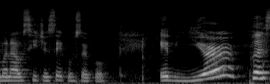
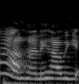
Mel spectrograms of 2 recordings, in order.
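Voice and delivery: put-on welcoming, sweet, nurturing Southern Carolina accent; 7 semitones higher than usual. Voicing an imagined welcoming character in a sweet Southern accent. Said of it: "they pussy like".

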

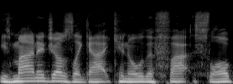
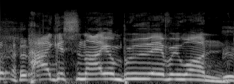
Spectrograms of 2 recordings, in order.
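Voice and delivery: very high-pitched wrestling announcer-style voice; 11 semitones higher than usual. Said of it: "He does it in Florida".

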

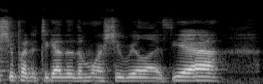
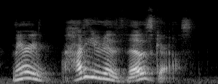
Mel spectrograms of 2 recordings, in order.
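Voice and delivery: put-on scornful, disdainful, pitched-up contemptuous tone; 5 semitones higher than usual. Retelling what a visitor asked about a photo on the desk: imitating a contemptuous tone. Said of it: "she said it with such contempt".

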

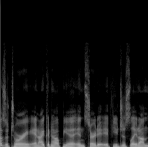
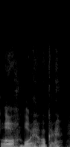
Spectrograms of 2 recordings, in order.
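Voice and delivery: put-on old nurse-like voice with a smoker's rasp; 7 dB quieter than usual. Retelling what an old nurse said in the emergency room: imitating nurse's smoker's voice. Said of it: "she's just got, like, a smoker's voice".

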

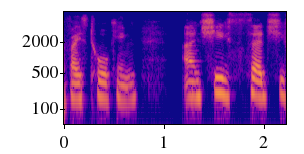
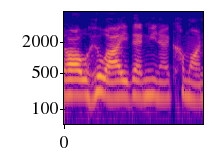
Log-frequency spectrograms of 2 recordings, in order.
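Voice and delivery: mock scoffing and laughing, put-on. Retelling an aggressive man's reply, imitating a man scoffing and laughing. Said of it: "he's scoffing and he's in his, in her face laughing".

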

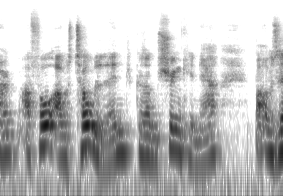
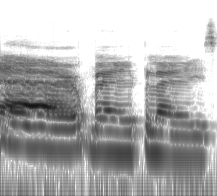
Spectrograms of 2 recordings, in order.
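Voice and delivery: tearful crying, the word "help" drawn out; 3 dB louder than usual. Retelling their own past words at the festival while crying: retelling their own crying. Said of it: "And I'm fucking crying".

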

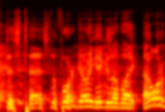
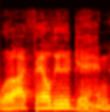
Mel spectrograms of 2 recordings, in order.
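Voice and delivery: put-on huffing and puffing man voice, lower; 3 semitones lower than usual. Retelling what a man who failed the test said: imitating huffing and puffing. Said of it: "huffing and puffing".

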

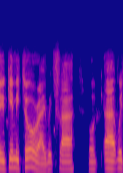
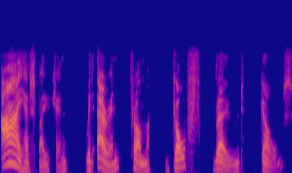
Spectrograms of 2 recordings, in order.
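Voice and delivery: drawn out, very slow, deliberate delivery; 3 semitones lower than usual. Introducing a chat with a guest about a weekend fixture, very slow. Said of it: "which I'm going to say very slowly".

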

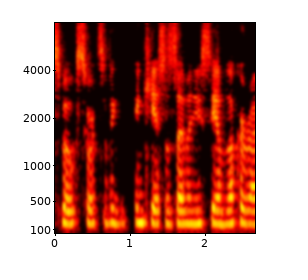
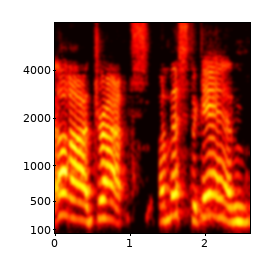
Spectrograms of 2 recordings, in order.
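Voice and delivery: put-on very slow, botched, failed cowboy accent; 5 semitones higher, 5 dB louder than usual. Voicing her reaction to missing again, in a failed cowboy accent. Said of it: "That was not the cowboy accent I was trying to do".

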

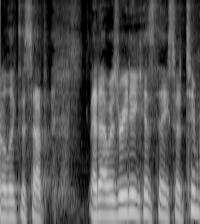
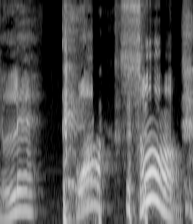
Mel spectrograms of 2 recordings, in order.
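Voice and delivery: put-on French chef accent, higher and louder; 3 semitones higher, 5 dB louder than usual. Asking whether characters use French accents, imitating the Little Mermaid chef. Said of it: "Like the chef in Little Mermaid, he's not going like".

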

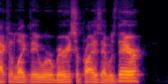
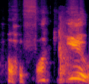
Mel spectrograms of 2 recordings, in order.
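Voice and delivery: mock, very high, rough, furious angry outburst; 10 semitones higher than usual. Retelling being told the deli was out of fried chicken: retelling an angry outburst. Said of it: "I was so mad".

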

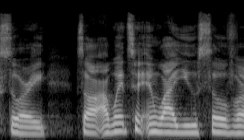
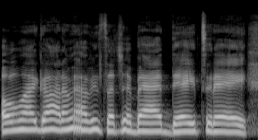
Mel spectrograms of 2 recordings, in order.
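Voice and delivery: put-on weepy, tearful crying voice; 4 semitones higher, 4 dB louder than usual. Retelling a call to a therapist from under a desk: imitating own past crying.

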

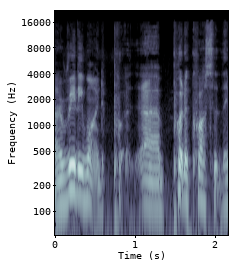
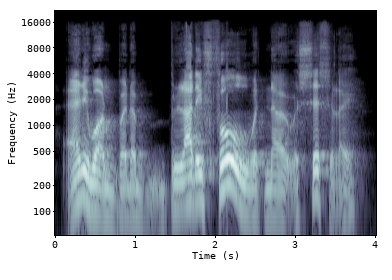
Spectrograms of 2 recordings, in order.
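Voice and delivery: slow, booming, deliberate statesman-like voice; 3 semitones lower, 6 dB louder than usual. Recalling a line from a Rainbow episode: Winston Churchill impression. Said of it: "this is my impression of George from Rainbow, aka Winston Churchill".

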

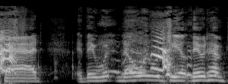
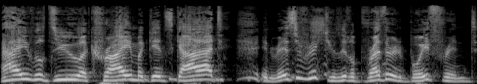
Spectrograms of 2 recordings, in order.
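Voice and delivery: acted anime villain character voice; 3 semitones higher than usual. Asked by another speaker to read a line in the Orochimaru voice. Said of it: "can i request that you do the orochimaru voice and read this".

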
